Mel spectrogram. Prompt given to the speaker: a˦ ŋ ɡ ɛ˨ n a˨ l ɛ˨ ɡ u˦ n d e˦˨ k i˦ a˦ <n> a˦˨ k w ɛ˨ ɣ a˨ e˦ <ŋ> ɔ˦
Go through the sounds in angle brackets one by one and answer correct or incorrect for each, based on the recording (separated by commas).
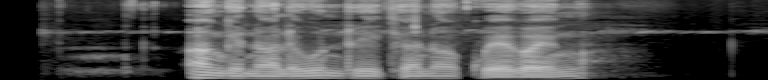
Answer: correct, correct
